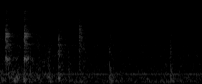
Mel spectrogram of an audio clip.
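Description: Near silence: room tone with a few faint clicks in the first second and a faint steady hum.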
